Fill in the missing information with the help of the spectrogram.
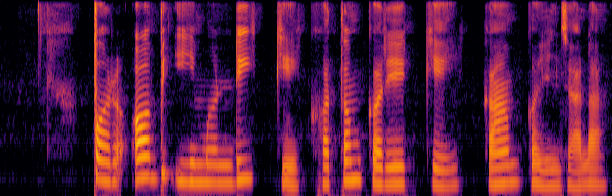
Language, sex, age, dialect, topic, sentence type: Bhojpuri, female, 25-30, Northern, agriculture, statement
